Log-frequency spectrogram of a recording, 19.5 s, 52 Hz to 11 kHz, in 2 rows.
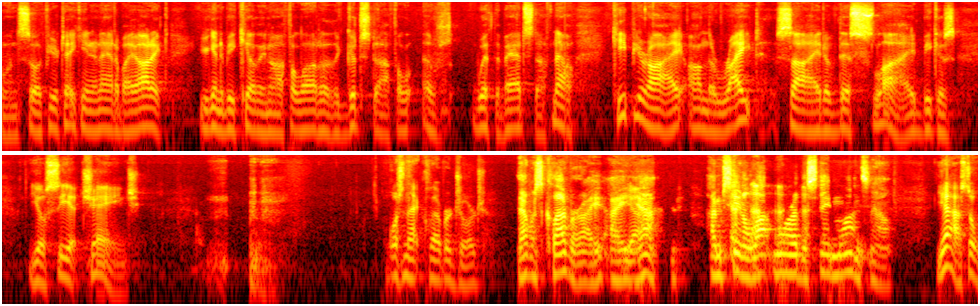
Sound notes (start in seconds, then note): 11.7 clears throat; 16.7 laughs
